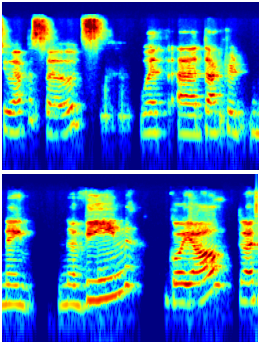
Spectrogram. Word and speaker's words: Navin Goyal: most amazing last two episodes with uh dr naveen goyal did i say it right you did say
